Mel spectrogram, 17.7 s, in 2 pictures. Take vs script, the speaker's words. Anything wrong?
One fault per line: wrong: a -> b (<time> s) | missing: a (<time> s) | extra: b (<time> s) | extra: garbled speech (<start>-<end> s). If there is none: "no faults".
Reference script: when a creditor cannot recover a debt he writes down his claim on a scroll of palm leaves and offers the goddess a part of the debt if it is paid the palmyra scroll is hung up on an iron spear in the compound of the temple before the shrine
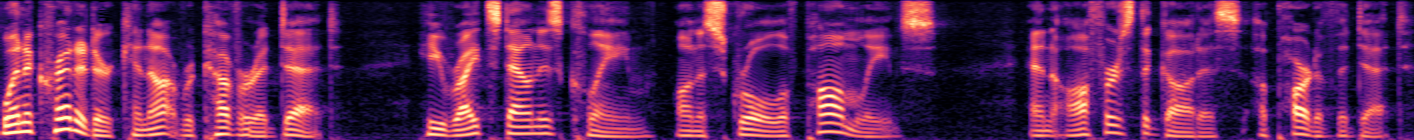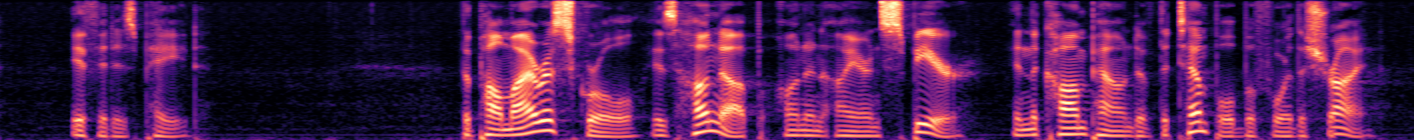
no faults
